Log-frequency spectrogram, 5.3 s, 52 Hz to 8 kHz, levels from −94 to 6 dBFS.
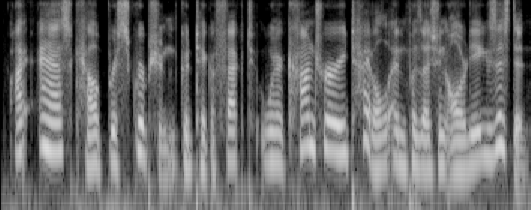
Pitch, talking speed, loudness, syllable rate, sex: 175 Hz, 170 wpm, -19 LUFS, 5.7 syllables/s, male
